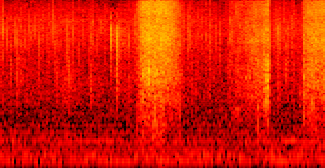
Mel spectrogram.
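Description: A sheet of paper rustles briefly.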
